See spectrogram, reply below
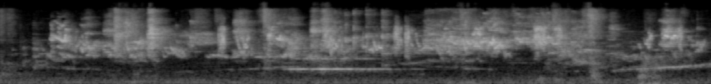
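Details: Singing pet budgerigars, tamed: continuous chattering warble of rapid squeaks and buzzy notes, over a soft lower whistle that holds steady, then a rising whistled glide near the end.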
